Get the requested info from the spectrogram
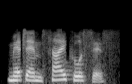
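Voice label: "metempsychosis", English, Indian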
